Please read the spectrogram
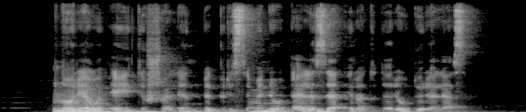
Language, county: Lithuanian, Alytus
